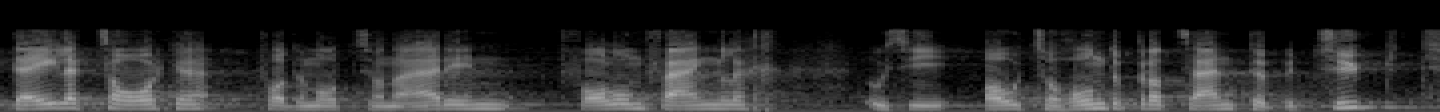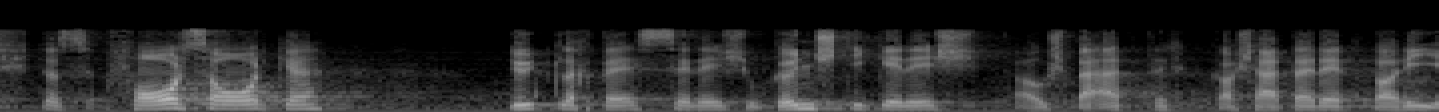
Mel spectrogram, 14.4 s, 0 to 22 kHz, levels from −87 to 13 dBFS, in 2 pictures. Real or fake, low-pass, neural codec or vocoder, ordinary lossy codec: real; 7.2 kHz; none; none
